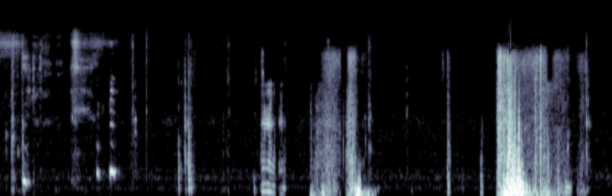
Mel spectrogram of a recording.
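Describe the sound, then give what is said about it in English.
Irregular rustling of bedding as a person gets off the computer and into bed: several soft scuffs, then two louder sweeping bursts of fabric movement, with small clicks and quiet shuffles in between. “Sorry if you hear rustling. I've just chucked you onto my bed.”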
